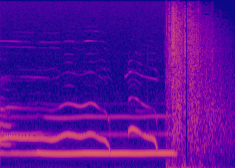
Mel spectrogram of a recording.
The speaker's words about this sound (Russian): Выстрел Сквозь ельник над настом треснул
